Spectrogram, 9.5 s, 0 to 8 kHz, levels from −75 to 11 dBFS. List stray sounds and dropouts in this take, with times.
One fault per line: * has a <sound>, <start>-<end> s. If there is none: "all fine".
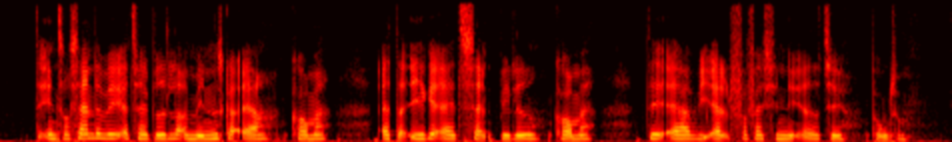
all fine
